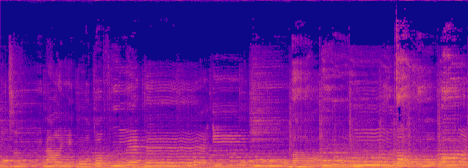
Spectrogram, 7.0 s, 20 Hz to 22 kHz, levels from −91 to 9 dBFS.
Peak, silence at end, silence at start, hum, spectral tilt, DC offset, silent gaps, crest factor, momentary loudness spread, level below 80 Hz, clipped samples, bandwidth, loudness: -6 dBFS; 0 s; 0 s; none; -6 dB/octave; 0.4%; none; 14 dB; 7 LU; -54 dBFS; under 0.1%; over 20 kHz; -21 LUFS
